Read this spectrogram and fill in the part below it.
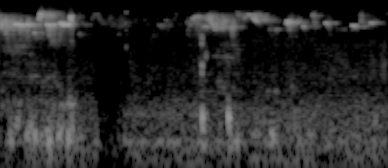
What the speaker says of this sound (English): honour the sounds that we're hearing, the beautiful birds from Reena's place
